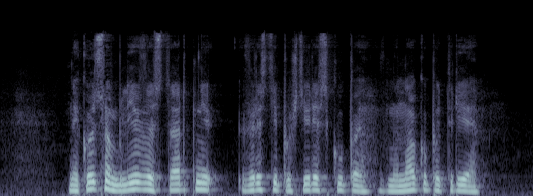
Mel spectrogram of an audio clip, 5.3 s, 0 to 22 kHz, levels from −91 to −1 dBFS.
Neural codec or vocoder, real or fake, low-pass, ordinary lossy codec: none; real; 10.8 kHz; Opus, 24 kbps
